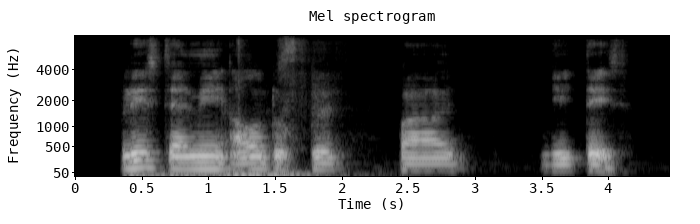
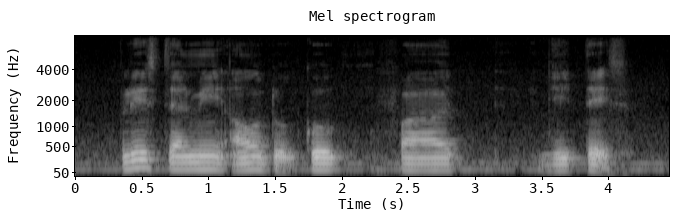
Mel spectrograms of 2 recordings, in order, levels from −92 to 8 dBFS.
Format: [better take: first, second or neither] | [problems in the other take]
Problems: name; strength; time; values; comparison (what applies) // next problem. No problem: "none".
second | noise reduction (neural mask model DeepFilterNet 3)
